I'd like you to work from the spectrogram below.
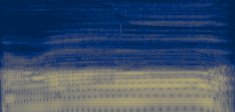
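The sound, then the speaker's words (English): A person imitates a cow with one long, steady, low moo held for about two seconds, loud, with no other sounds around it. “Wait, I was supposed to be a cow.”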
